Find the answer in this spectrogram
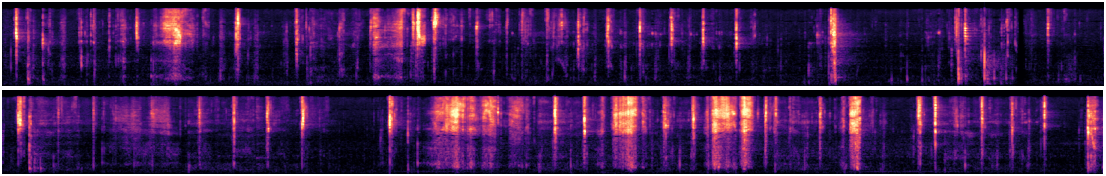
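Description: Close-miked chewing and biting of tough, rubbery braised skin: wet smacking with many sharp mouth clicks, growing louder and busier about twenty seconds in.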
